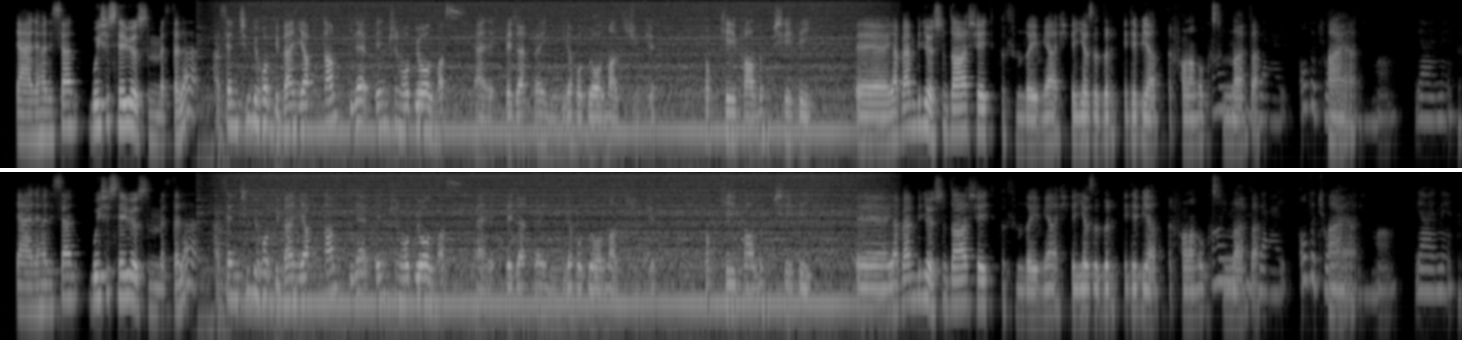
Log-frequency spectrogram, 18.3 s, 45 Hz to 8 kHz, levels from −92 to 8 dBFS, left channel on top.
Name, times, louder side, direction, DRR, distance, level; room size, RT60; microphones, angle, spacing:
voice 1, 0.2-8.2 8.8-10.1 10.7-12.3 12.7-15.7 16.6-16.9, left 3 dB, 45° left, 0.5 m, -34 dB
sound 1, 2.3-11.3, right 1 dB, ahead, 0.9 m, -41 dB
voice 2, 15.1-16.7 17.0-18.2, right 5 dB, 40° right, 0.3 m, -50 dB
4.2 x 3.0 x 3.8 m
head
